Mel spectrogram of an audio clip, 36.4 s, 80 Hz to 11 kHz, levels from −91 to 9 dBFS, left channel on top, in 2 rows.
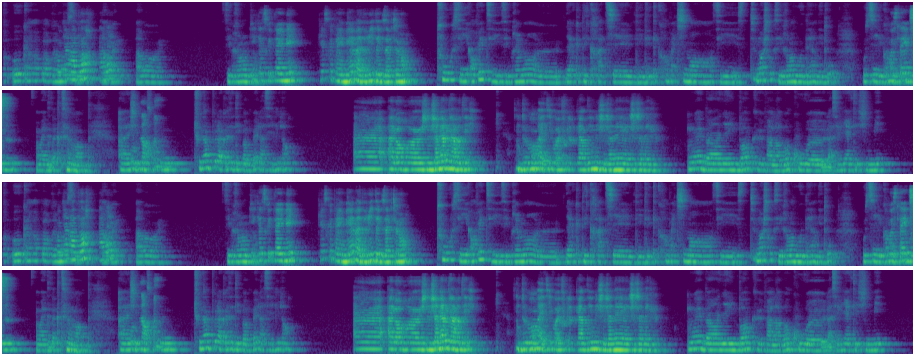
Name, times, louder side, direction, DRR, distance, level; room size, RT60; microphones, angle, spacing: voice 1, 0.0-2.4 2.7-3.2 4.5-5.1 8.7-17.0 17.2-18.5 18.9-21.0 21.4-21.7 22.0-24.0 28.5-29.1 29.4-29.5 31.9-35.7, right 2 dB, 15° right, -2 dB, 0.3 m, -30 dB
voice 2, 1.2-2.2 5.0-5.9 6.3-8.2 17.7-18.2 20.8-21.4 25.2-27.6 28.5-31.3, equal, 60° right, -1 dB, 0.6 m, -22 dB
2.9 x 2.3 x 2.5 m, 0.70 s
head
